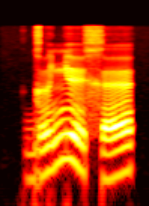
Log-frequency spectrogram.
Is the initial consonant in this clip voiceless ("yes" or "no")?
no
